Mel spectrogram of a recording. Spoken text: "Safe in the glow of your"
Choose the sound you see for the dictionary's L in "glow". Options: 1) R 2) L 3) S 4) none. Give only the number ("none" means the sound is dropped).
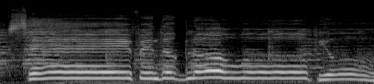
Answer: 2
